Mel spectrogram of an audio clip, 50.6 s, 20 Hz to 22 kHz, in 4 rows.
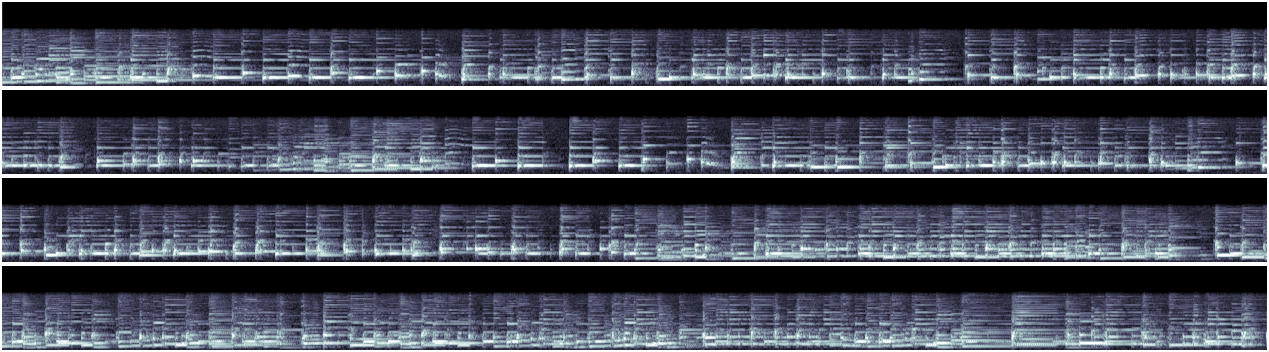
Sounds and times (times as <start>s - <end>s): Banjo: 0.0s - 50.6s
Bluegrass: 0.0s - 50.6s
Inside, small room: 0.0s - 50.6s.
